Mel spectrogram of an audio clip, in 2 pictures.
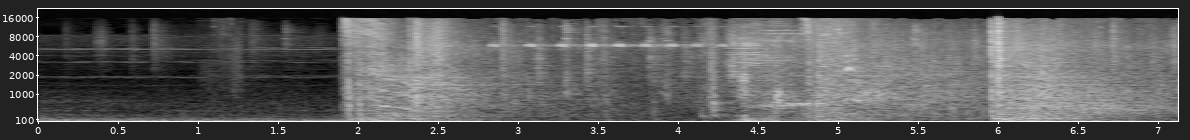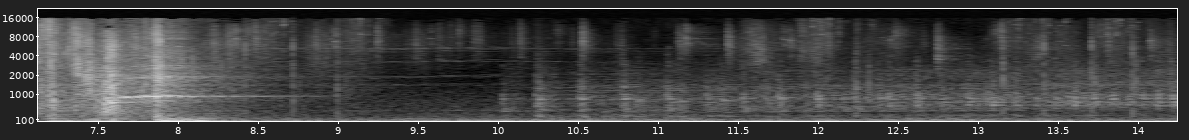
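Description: Debris rattles and clatters across the ground.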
